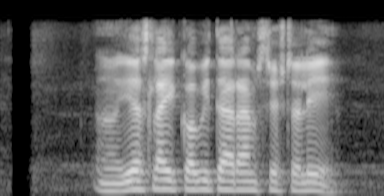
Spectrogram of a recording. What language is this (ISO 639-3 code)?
nep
